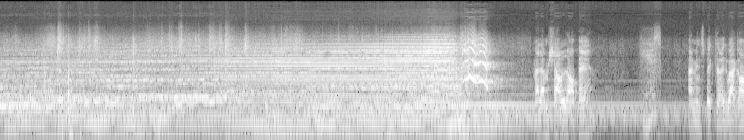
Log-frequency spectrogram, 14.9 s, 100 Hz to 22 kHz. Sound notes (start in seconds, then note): 9.0 yelps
